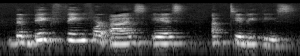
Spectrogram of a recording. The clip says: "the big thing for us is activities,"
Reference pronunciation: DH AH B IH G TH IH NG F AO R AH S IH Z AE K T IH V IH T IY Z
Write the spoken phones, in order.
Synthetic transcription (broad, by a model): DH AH B IH G TH IH NG F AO R AH S IH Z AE K T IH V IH T IY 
